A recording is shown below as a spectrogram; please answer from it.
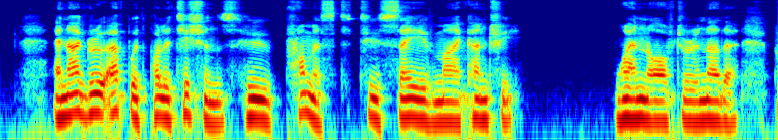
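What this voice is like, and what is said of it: South African accent. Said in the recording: “You might hear from my accent, I come from South Africa.”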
